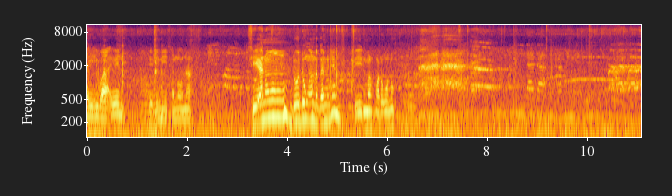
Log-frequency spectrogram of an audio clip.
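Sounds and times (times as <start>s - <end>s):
rooster crowing: 6.6s - 8.4s, 9.8s - 11.0s.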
